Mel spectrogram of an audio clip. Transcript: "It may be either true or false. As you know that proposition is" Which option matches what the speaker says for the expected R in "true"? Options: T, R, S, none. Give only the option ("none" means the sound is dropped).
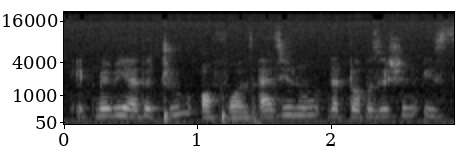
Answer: none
